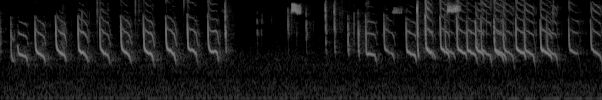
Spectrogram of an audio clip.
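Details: Dark-eyed junco alarm call, agitated rather than calm like its trill: a rapid volley of sharp, high, down-slurred chips, about three a second, pausing briefly before a denser burst.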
